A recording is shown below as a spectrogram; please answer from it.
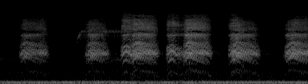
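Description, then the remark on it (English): A crow caws repeatedly, six harsh, evenly spaced calls in a steady rhythm, loud, over a low constant rumble of background noise. “But when you're walking past those trash cans, you're probably seeing crows.”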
